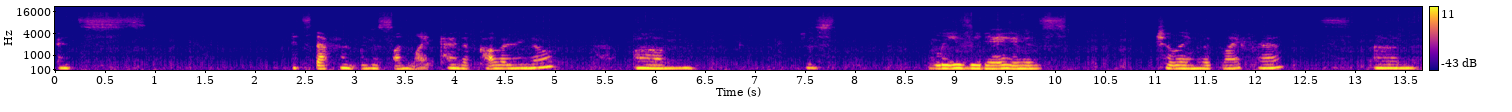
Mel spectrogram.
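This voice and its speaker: A young woman streaming live, talking in a soft, reflective and sentimental way, with pauses and small laughs. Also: medium pitch, slight background noise, poor audio. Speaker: virtual streamer. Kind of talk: casual live-stream chat.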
